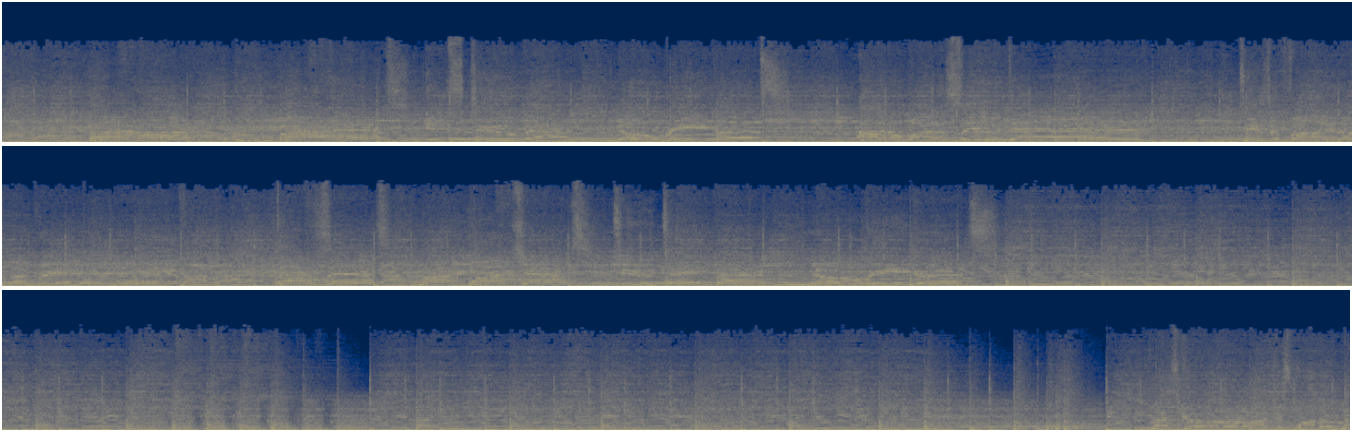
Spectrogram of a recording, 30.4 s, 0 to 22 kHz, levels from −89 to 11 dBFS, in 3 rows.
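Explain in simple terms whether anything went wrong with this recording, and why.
Two sharp clicks stand out, one at 5.00 s and one at 10.75 s. Each is a single sharp click. The likely cause is dropped samples: a sliver of audio, well under a millisecond, went missing. The sound jumps ahead abruptly, and that jump clicks.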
